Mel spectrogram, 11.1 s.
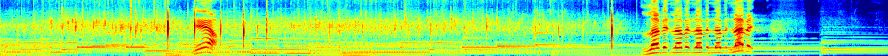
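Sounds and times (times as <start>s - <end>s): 
audience clapping along: 0.0s - 8.8s
sustained keyboard chords: 0.0s - 11.0s
speech: 2.4s - 3.2s, 8.0s - 9.5s.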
